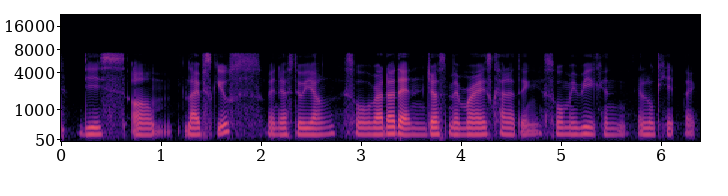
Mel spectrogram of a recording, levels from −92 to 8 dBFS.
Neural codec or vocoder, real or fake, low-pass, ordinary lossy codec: none; real; 7.2 kHz; none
